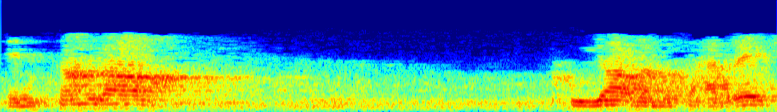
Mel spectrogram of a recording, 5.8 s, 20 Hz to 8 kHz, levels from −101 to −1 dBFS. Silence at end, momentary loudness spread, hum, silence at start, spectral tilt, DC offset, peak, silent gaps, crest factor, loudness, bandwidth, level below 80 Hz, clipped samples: 0 s; 22 LU; none; 0 s; -12.5 dB/octave; under 0.1%; 0 dBFS; none; 16 dB; -14 LUFS; 3.3 kHz; -48 dBFS; under 0.1%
